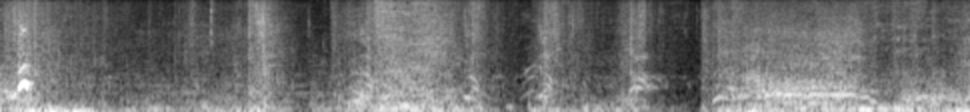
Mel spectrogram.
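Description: A huge creature roars and growls.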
